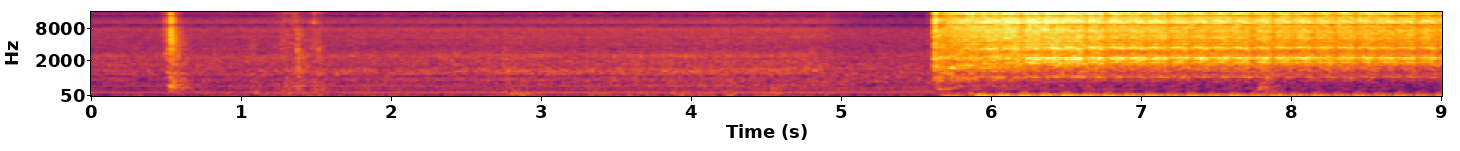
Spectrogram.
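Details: Honda Civic EG hatch after an engine swap: starter cranks steadily at about three and a half turns a second with no firing or catch. Crank no start, because one distributor plug was still unplugged.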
